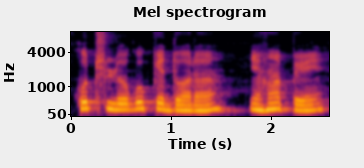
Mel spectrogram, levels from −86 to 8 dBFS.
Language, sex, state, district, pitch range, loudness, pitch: Hindi, male, Punjab, Kapurthala, 150-180 Hz, -13 LUFS, 165 Hz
